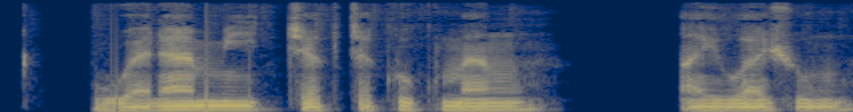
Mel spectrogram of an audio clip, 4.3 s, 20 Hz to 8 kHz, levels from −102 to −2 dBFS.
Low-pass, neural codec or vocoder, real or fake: 7.2 kHz; none; real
